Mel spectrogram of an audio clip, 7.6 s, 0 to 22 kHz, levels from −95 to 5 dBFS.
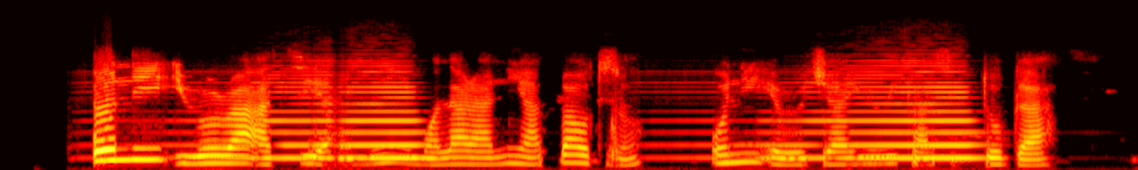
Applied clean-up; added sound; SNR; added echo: neural mask model RNNoise.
